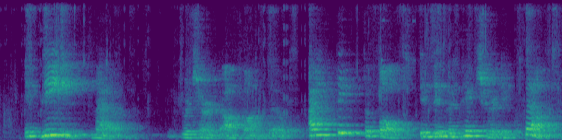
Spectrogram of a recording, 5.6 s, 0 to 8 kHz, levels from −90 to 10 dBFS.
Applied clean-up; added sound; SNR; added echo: neural separator model SepFormer DNS4.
